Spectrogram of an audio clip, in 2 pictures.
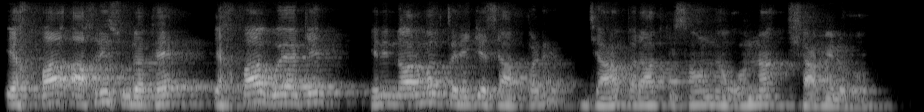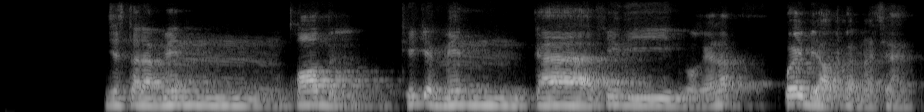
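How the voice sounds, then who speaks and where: Brief: male tajweed teacher, fairly high voice, patient call-and-response drilling, dull lo-fi hall recording. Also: a little mellow. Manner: explains slowly, drawing out example words for students to repeat. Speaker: Quran recitation teacher. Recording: echoey hall, dull lo-fi sound.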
